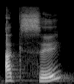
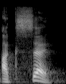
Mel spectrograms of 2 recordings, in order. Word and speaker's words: accès: comme un accent aigu on dit accès avec un est fermé et non accès avec un est ouvert même remarque pour congrès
